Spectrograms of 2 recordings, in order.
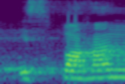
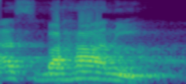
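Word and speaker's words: Isfahan: ইরানের নগরী, আজও ইরানের মধ্যে ইস্পাহান নামে সেই নগরী আছে। আমরা প উচ্চারণ করি ইস্পাহান, আরবিতে এটা উচ্চারণ হয় না, আল আসবাহানি বা উচ্চারণ হয়, ইস্পাহান বা আসবাহানি।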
